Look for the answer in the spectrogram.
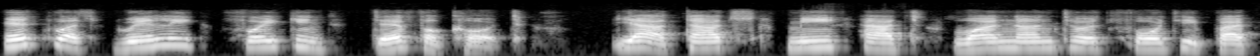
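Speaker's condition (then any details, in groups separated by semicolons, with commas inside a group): Cerebral palsy; affects speech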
